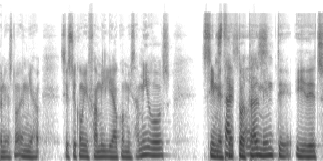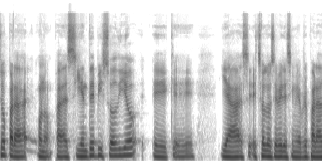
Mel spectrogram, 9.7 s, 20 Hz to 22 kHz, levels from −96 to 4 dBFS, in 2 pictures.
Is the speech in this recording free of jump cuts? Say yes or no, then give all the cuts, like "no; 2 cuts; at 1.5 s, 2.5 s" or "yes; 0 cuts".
no; 1 cut; at 3.5 s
